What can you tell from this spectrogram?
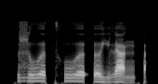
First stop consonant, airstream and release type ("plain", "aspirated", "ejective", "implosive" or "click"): aspirated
